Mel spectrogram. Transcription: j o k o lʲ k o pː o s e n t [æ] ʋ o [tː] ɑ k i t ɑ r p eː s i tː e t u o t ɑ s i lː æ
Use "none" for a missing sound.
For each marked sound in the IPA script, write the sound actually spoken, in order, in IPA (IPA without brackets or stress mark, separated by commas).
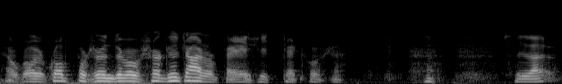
e, sː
